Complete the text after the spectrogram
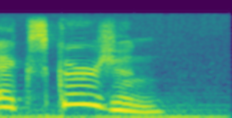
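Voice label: "excursion", English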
